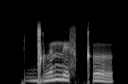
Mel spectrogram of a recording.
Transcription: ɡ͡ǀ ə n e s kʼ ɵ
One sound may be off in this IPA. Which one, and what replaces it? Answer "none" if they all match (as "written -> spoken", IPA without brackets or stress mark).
ɵ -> ə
